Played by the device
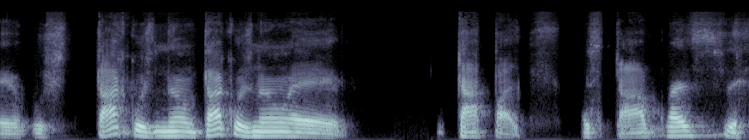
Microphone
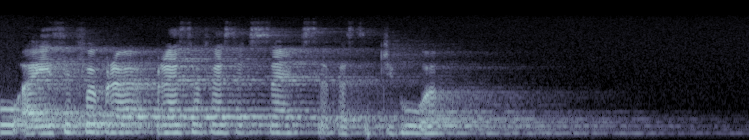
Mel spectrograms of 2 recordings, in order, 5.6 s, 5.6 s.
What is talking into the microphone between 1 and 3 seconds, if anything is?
user only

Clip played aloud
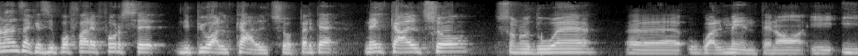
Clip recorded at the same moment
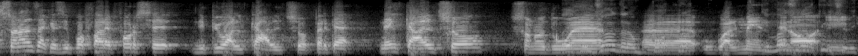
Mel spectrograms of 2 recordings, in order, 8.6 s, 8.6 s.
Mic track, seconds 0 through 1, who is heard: echo only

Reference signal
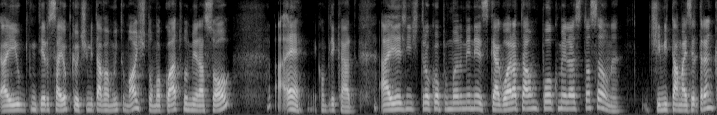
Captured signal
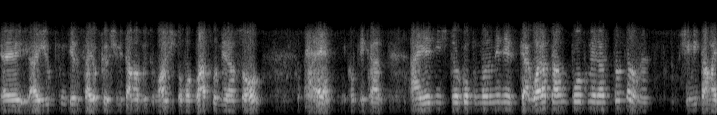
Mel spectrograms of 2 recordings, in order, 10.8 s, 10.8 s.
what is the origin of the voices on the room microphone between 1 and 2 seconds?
echo only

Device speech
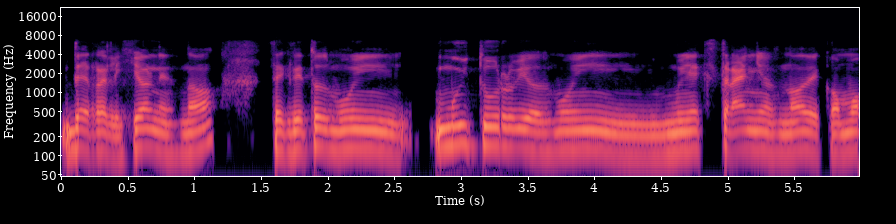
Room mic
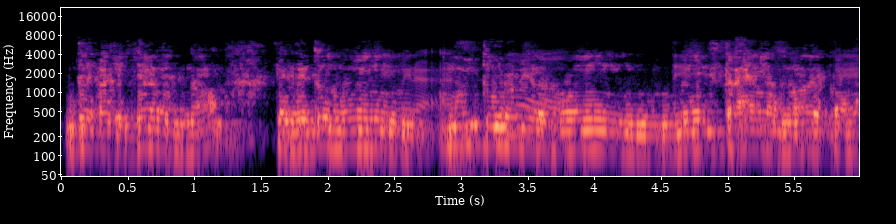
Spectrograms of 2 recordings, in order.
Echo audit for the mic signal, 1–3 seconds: both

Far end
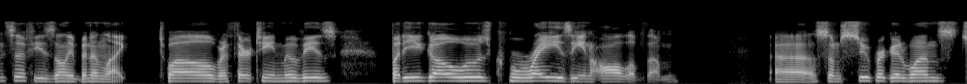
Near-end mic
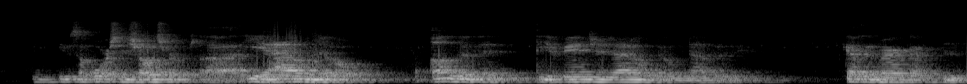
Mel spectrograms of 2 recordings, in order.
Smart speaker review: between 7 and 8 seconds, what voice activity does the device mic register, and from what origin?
user only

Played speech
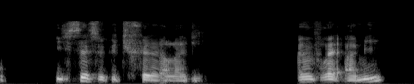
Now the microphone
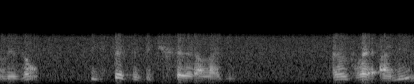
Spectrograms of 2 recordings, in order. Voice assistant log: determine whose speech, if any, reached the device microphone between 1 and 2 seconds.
echo only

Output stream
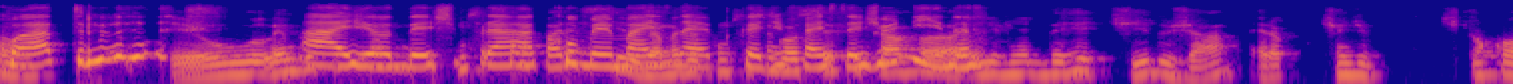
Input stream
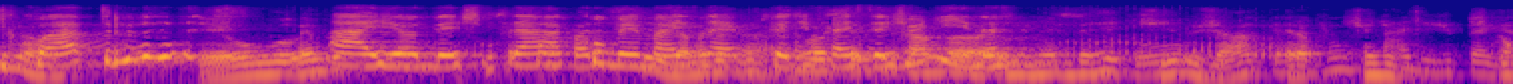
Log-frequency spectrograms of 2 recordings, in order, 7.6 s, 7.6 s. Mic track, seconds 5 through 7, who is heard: both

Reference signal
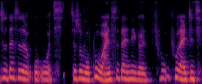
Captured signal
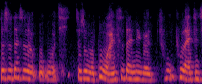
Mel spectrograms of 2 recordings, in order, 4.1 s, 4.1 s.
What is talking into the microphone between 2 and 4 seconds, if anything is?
echo only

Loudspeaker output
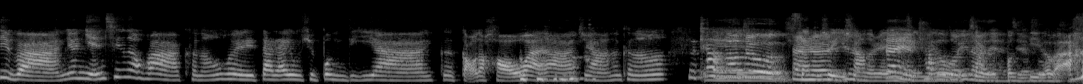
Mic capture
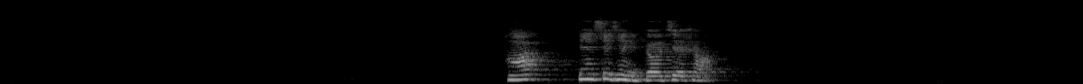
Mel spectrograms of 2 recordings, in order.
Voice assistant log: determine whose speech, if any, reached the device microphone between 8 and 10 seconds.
neither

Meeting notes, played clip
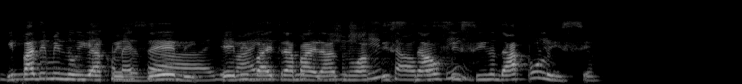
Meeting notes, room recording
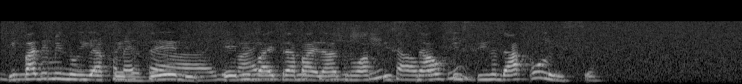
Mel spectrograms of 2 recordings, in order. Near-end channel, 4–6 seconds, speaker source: echo only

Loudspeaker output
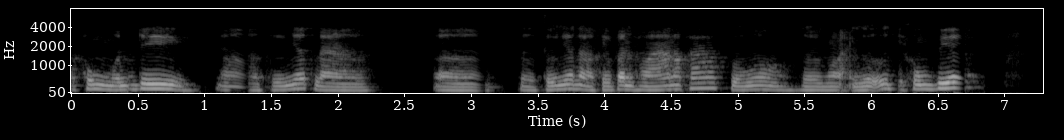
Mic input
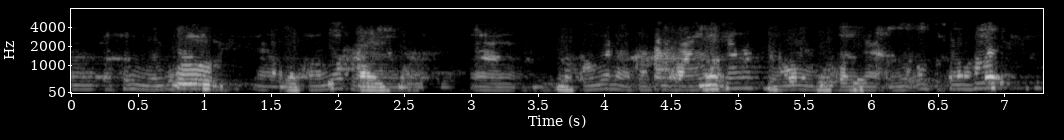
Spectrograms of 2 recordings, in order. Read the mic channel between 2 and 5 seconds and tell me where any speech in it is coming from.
echo only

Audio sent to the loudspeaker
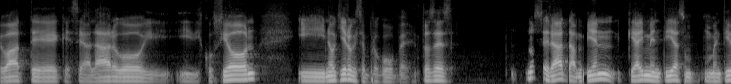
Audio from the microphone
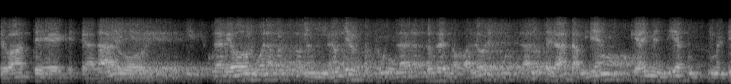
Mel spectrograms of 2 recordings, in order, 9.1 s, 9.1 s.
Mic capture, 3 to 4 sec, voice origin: both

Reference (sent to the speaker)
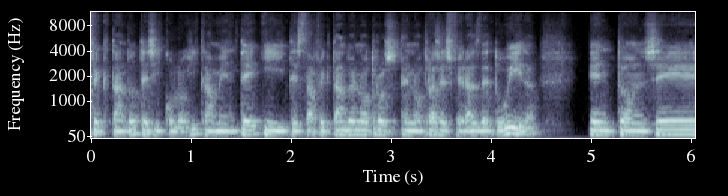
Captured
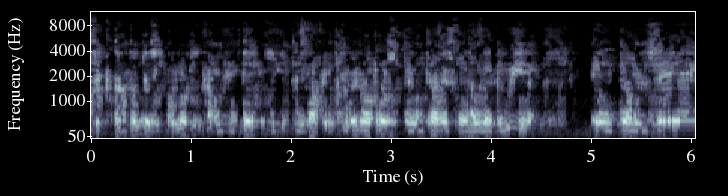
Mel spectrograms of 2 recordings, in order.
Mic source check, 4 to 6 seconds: echo only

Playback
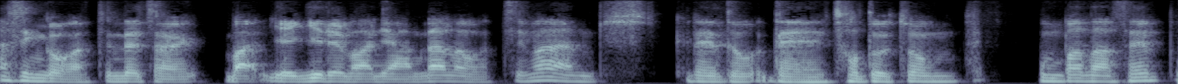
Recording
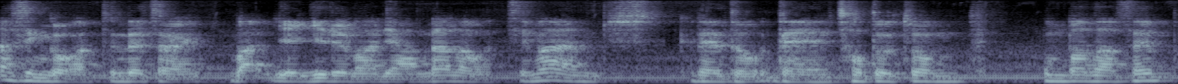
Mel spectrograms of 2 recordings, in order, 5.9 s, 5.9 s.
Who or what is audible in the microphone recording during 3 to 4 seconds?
echo only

